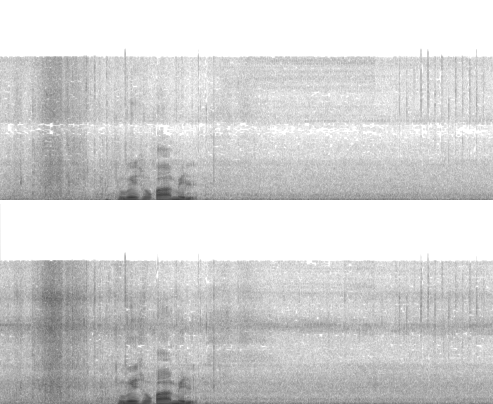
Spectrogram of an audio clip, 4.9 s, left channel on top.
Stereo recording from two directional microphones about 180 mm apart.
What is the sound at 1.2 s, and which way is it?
Speech, 5° right (ahead or behind).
